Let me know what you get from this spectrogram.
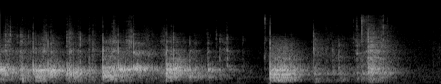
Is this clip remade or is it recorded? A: recorded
